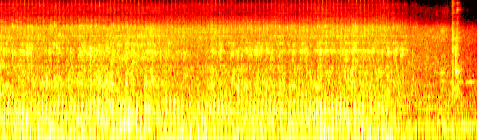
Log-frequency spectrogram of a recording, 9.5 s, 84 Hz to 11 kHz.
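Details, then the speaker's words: Old motorcycle said to idle smoothly when cold but run rough after 20–25 km, now hot: steady, even tick-over with no knocking or rattle, oil pump doing its job; normal idle. "Oke jadi caranya untuk melihat pemukul yang bagus cara kerjanya seperti tadi mau jalan sampai berapa ratus KM pun komponen dalam mesin ini tetap aman guys"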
